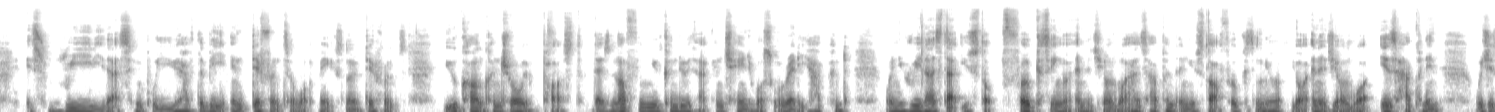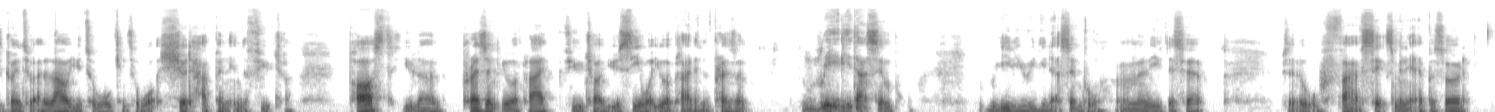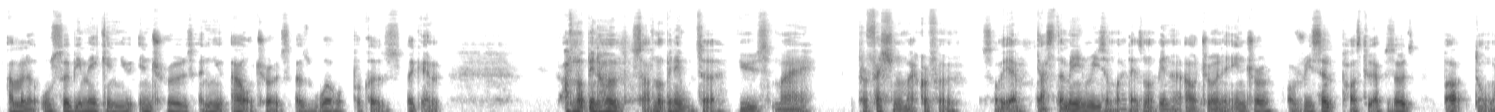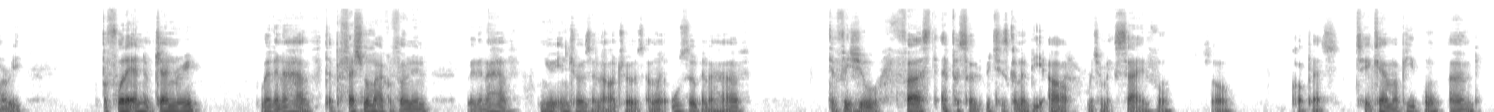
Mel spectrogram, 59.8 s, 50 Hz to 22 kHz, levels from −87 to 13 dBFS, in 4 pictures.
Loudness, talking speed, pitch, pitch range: -28 LUFS, 200 wpm, 100 Hz, 90-115 Hz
